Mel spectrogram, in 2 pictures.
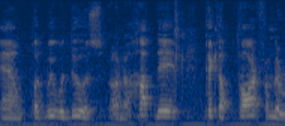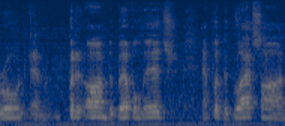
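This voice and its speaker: A man speaks at a moderate pace with a Hawaiian accent and a flat, monotone delivery over light background noise. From Hawaii (Hilo). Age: 70s. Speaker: retired swimming coach and author. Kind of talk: casual storytelling and show-and-tell. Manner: relaxed, frequent filler pauses. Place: home room.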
